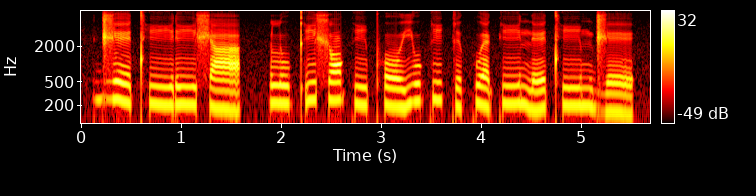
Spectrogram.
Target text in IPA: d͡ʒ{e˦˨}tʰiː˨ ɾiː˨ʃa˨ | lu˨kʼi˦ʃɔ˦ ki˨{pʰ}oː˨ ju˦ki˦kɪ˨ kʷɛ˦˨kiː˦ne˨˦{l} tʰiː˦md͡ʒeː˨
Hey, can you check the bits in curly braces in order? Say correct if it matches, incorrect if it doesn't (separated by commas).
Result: correct, correct, incorrect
